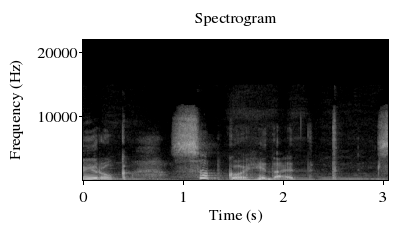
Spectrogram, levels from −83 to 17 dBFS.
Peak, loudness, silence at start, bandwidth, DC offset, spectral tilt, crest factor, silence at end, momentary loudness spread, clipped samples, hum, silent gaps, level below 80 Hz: -6 dBFS; -22 LUFS; 0 s; 12 kHz; under 0.1%; -3.5 dB/octave; 16 dB; 0 s; 18 LU; under 0.1%; none; none; -58 dBFS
